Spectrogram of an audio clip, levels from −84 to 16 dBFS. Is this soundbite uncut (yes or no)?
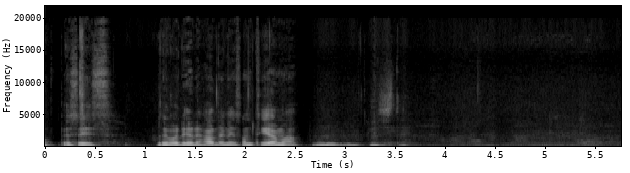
no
